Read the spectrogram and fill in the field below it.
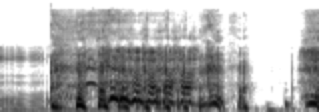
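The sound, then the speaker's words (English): A voice imitates retching and barfing with a run of loud, gurgling, warbling mouth noises, wavering in pitch over about two seconds, then a brief pause and one more gagging burst. “He's like pretending to barf. Not pretending. I'm not pretending. Man, I'm actually we need barfing.”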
